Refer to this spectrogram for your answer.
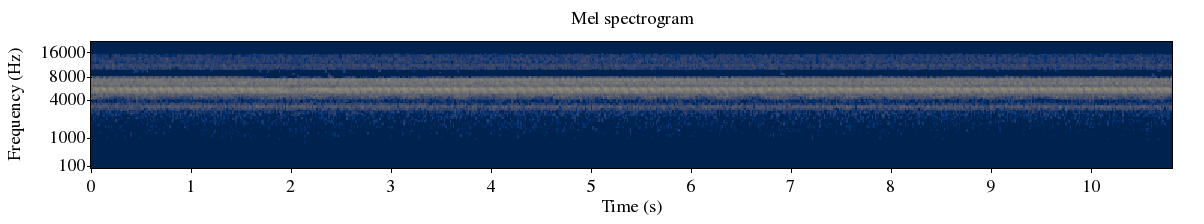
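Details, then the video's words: Crickets calling in a forest at night produce a constant, even, piercing high hum of overlapping trills without pauses or changes in loudness. "Crickets Chirping Sounds"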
